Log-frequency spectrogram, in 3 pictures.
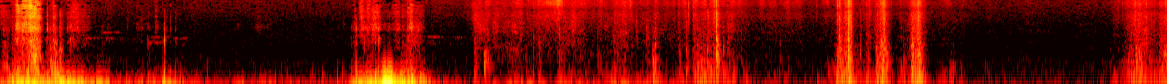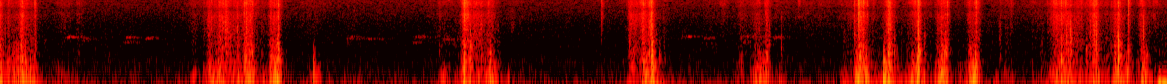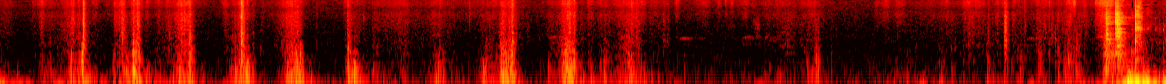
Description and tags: Towel Flutter
Towel being shaken. Flutter sound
